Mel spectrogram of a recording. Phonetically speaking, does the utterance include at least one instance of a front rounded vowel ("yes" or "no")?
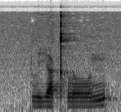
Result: no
